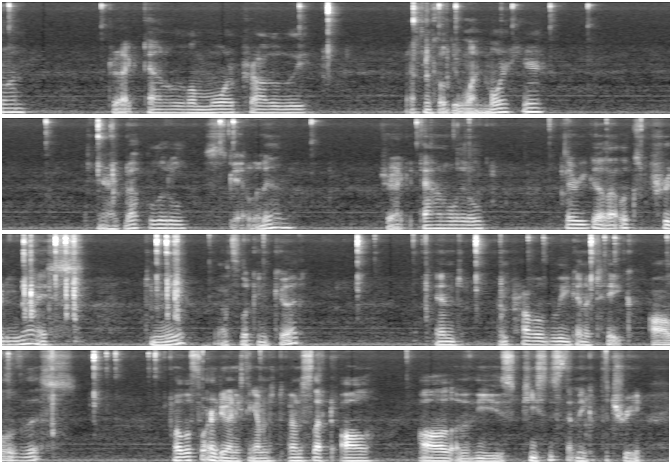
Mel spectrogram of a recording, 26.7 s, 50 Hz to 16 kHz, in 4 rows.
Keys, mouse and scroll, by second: 0.5-3.4 drag, 4.6 shift+d, 5.0-6.2 drag, 8.2 s, 9.5-11.8 drag, 11.8 middle click, 14.0 KP_0, 14.5 shift+z, 15.5 shift+z, 19.1-22.5 right drag, 22.5-23.8 middle drag, 24.1-26.7 middle drag.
